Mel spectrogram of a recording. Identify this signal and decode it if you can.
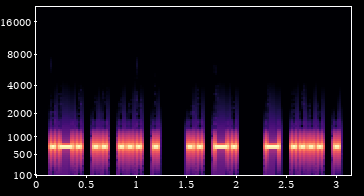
Morse code, heard as a keyed tone, about 28 wpm, 700 Hz. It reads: RISE IN THE
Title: Sentences from Top 1000 Words - Review Part 6 - 28wpm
